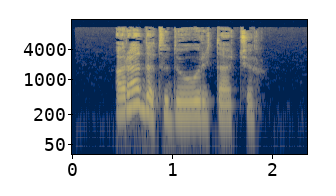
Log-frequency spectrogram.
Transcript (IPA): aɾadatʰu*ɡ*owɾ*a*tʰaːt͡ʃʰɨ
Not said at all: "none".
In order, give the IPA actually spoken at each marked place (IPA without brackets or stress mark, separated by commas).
d, i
